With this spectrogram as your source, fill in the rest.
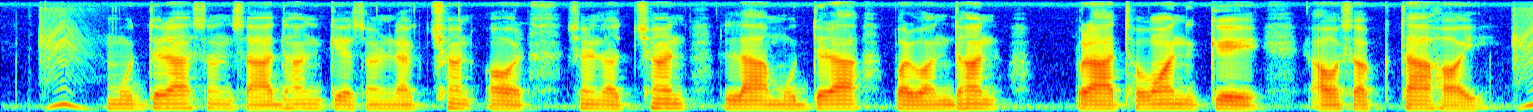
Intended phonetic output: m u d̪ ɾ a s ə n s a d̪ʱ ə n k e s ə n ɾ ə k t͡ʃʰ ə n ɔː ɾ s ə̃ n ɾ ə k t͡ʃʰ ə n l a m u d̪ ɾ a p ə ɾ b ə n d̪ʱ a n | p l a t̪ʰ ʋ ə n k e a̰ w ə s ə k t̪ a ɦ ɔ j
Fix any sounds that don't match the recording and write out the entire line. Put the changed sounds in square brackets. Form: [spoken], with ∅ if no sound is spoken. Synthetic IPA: m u d̪ ɾ a s ə n s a d̪ʱ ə n k e s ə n ɾ ə k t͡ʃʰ ə n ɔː ɾ s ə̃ n ɾ ə k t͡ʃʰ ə n l a m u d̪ ɾ a p ə ɾ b ə n d̪ʱ [ə] n | p [ɾ] a t̪ʰ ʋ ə n k e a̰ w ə s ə k t̪ a ɦ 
